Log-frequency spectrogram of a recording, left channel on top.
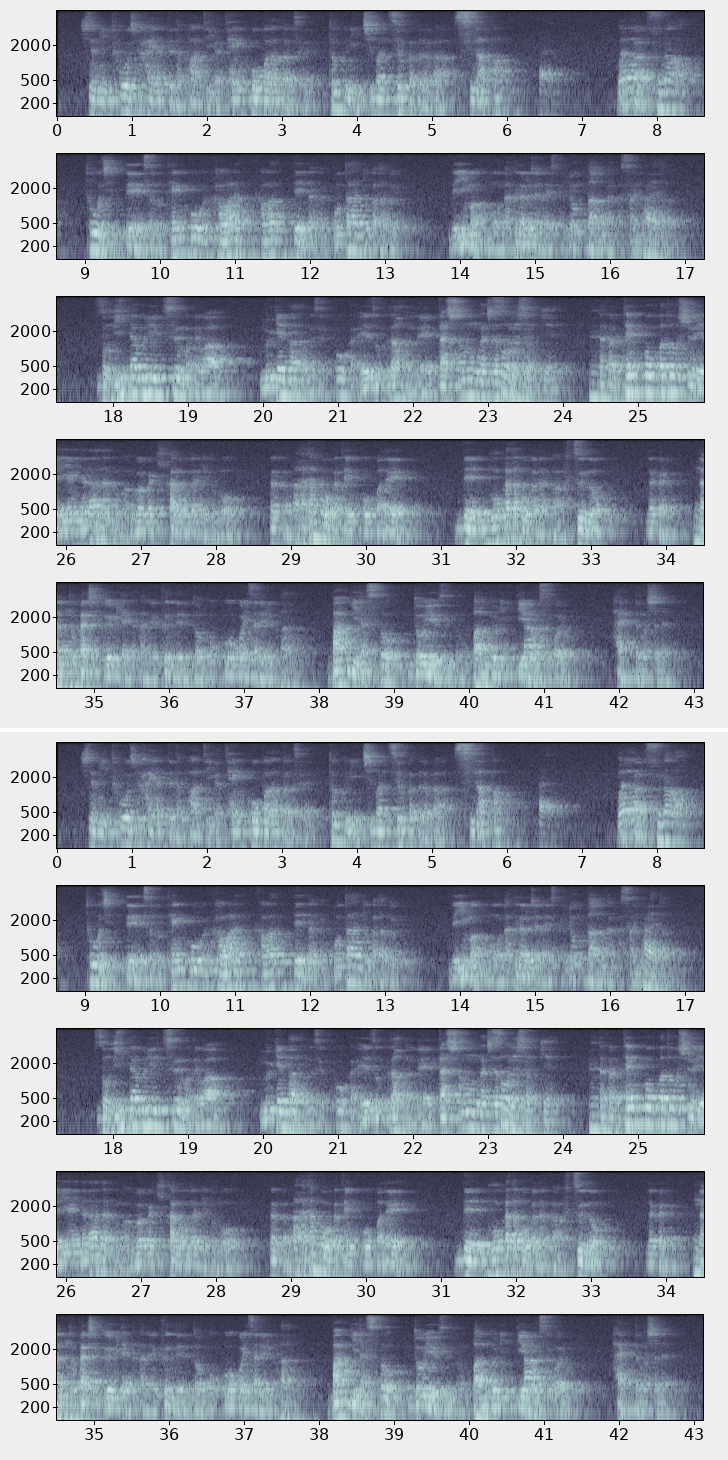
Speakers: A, in the centre; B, on the right.
A: ちなみに当時流行ってたパーティーが天候パだったんですよね。特に一番強かったのがスナパ。
B: はい
A: なんか、
B: ああ、砂。は
A: 当時ってその天候が変わら、
B: い。
A: 変わってなんか5ターンとかだとで今はもうなくなるじゃないですか4ターンだか34ター
B: はい。
A: ンで
B: そうですね。
A: BW2 までは無限だったんですよ効果永続だったんで出したもん勝ちだったんですよ
B: はい。あ、そうでしたっけうんうんうん。
A: だから天候パ同士のやり合いならなんかまあ上書き可能だけどもなんか片方が天候パで
B: はい。
A: でもう片方がなんか普通の
B: うん。
A: なんか、
B: うんうん。
A: なんとか軸みたいな感じで組んでると、ボッコボコにされるっていう。
B: はい。
A: バンギラスとドリューズのバンドリっていうのがすごい流
B: はい。あ、
A: 行ってましたね。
